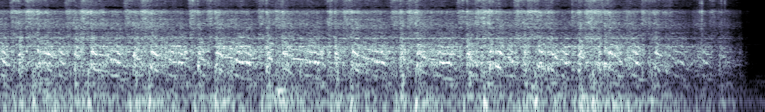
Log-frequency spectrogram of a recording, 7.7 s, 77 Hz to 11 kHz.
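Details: 1948 Ford F5 bus abandoned 25 years: slow, labouring starter cranking at roughly four turns a second for several seconds, never catching; owner suspects a weak battery, considers running a charger while cranking; an earlier attempt backfired. Extended cranking, no start.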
